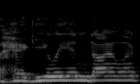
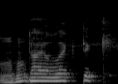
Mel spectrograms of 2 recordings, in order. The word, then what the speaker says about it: dialectic: the comments that's a hegelian dialect did I pronounce it right dialectic hegelian dialectical you saw you caused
